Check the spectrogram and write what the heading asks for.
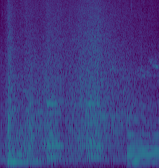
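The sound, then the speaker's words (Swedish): A heavy belly-flop splash straight down into water, followed by a couple of seconds of churning, sloshing water, moderately loud, with a low steady tone running underneath. “Hubert gjorde sen ett riktigt magplask rakt ner i vattnet.”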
